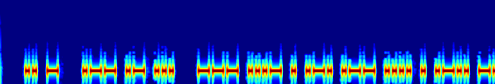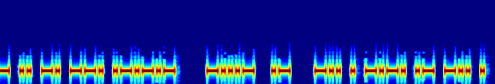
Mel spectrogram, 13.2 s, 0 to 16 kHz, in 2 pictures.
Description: Morse code, heard as a keyed tone, about 25 wpm, 600 Hz. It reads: IT WAS OVERWHELMING. <BT> A DECADE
